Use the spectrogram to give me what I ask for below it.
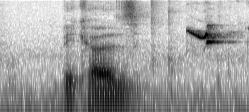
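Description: A person imitates a bird with the mouth, giving a few raspy, squawking calls that end in a shrill, whistled chirp; the sounds are fairly loud and there is no speech.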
